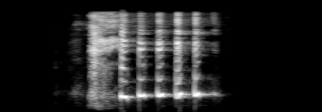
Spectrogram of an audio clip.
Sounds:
Laughter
